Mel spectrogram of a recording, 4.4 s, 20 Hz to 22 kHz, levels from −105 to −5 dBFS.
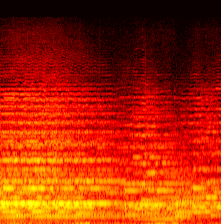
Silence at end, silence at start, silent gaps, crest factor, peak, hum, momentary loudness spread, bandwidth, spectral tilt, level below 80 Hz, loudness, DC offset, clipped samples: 0 s; 0 s; none; 16 dB; -18 dBFS; none; 9 LU; 9.4 kHz; -7 dB/octave; -56 dBFS; -35 LUFS; under 0.1%; under 0.1%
